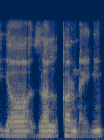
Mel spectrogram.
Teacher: यदा, यजल करनैनी, यहाँ पे या जल करनैनी, यहाँ पे खड़ी जबर है जो कि बदल अलिफ मद है और जा को लाम के साथ मिलाएंगे, या जल करनैनी। यहाँ पे रा मोटी पढ़ेंगे, उससे पहले जबर है, नई पे याई लीन है, करनैनी।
